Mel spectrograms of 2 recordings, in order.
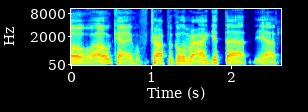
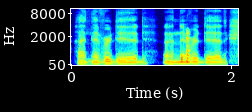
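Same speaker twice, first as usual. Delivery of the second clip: mock sad; 6 semitones lower than usual. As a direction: echo it with exaggerated sadness. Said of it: "she says with sadness".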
